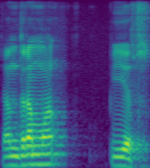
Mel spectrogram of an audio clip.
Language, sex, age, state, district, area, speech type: Malayalam, male, 60+, Kerala, Kottayam, rural, spontaneous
